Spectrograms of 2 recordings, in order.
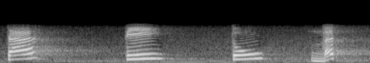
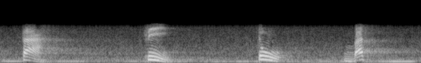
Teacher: huruf ta ketika diucapkan terdengar ada nafas yang mengalir atau dalam ilmu tajwid disebut dengan sifat alhamas perhatikan ta ti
